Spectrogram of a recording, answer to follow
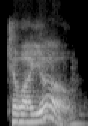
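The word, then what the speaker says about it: Teguayo: farther to the north tawayo is a general term for the region north and west of the upper rio grande the great basin region of today and i'm using the native pronunciation for that word in the far southwest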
